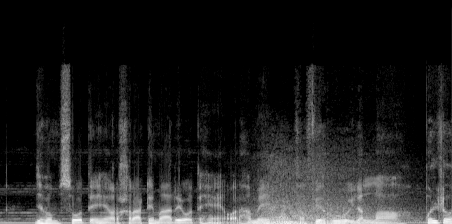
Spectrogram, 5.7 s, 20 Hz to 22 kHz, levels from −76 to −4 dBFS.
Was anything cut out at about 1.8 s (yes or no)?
no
